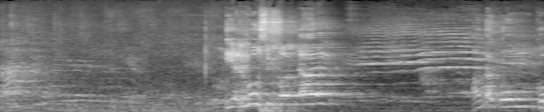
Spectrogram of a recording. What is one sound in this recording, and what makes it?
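A man preaches with passion through a microphone, his voice ringing in a large echoing hall.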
